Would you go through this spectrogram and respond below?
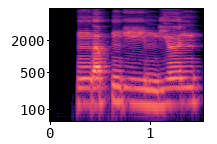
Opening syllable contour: rising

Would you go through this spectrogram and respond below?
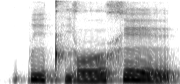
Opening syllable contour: falling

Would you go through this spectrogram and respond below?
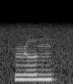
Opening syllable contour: high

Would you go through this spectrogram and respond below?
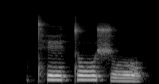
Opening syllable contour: high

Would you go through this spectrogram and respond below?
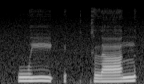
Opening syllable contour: falling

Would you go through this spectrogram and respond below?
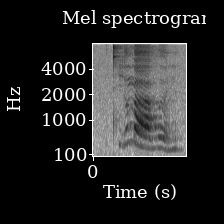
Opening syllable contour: rising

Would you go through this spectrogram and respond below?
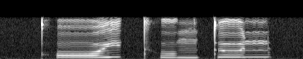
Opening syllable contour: rising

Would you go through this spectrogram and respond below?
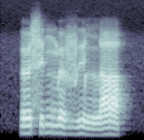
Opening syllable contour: rising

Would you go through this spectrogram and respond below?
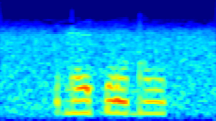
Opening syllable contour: low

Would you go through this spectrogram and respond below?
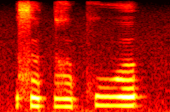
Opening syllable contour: low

